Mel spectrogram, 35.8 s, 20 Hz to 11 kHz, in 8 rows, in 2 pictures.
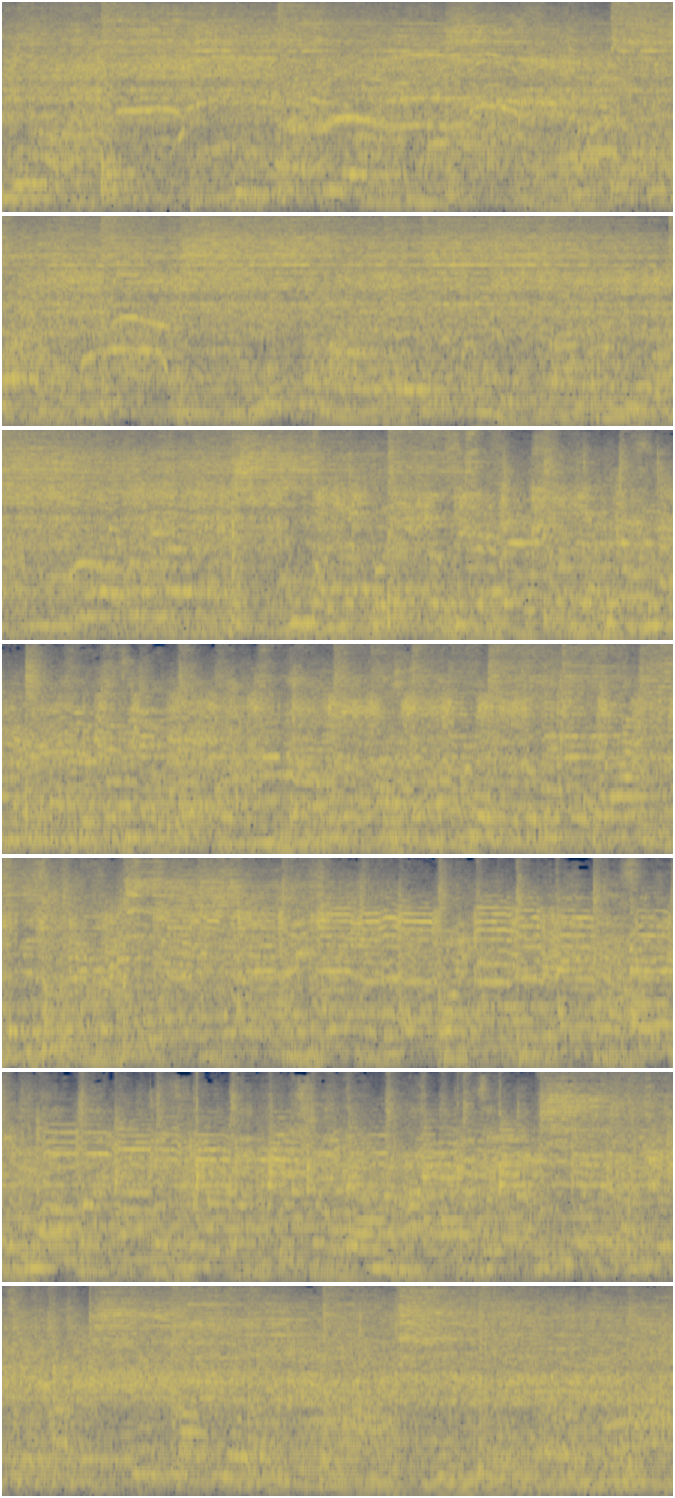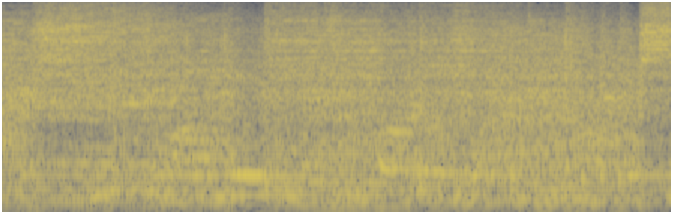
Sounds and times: Heavy metal: 0.0s - 35.7s
Rock and roll: 0.0s - 35.7s.

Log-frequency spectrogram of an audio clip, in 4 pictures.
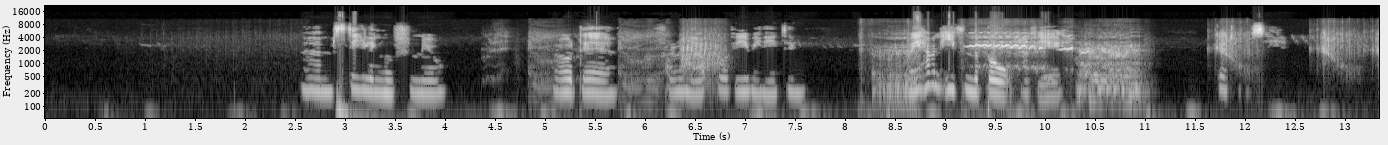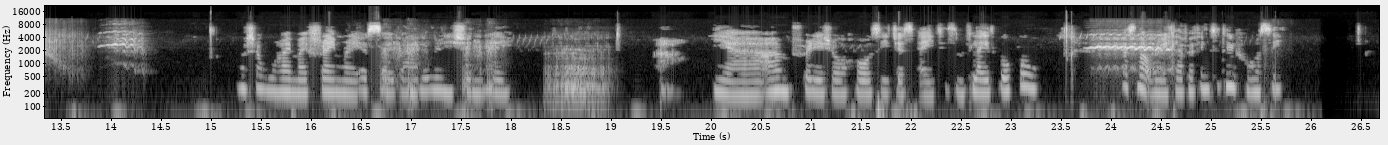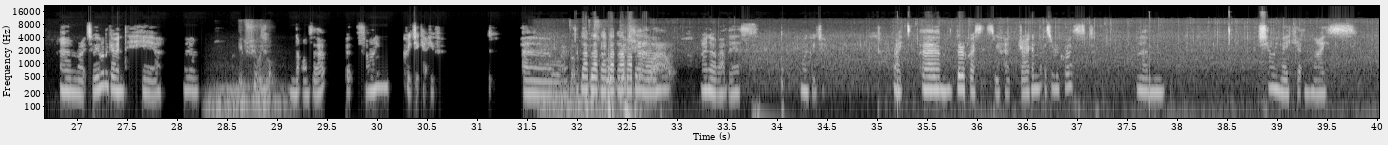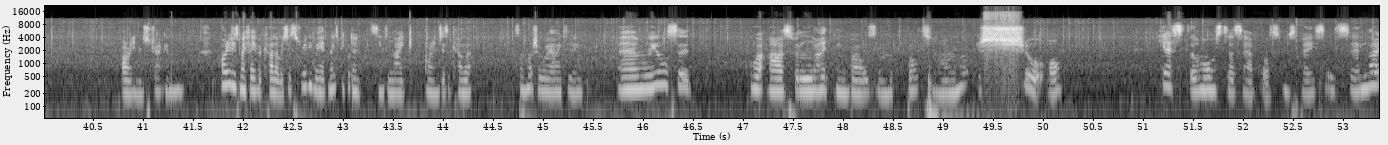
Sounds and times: Speech: 2.6s - 4.0s, 4.9s - 7.6s, 8.6s - 10.4s, 11.7s - 12.4s, 15.0s - 18.0s, 19.0s - 25.8s, 26.8s - 37.9s, 38.8s - 39.8s, 40.8s - 46.5s, 47.1s - 50.2s, 51.2s - 53.3s.

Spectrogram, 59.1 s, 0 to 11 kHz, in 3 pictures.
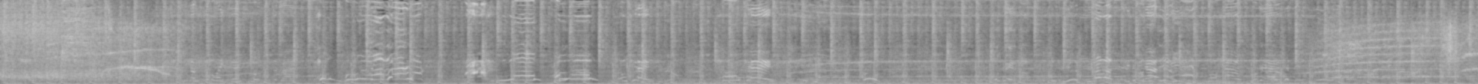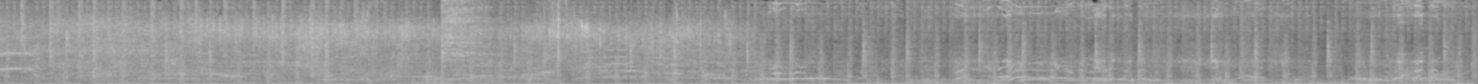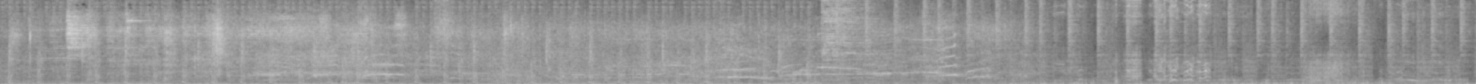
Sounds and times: Music: 0.0s - 59.0s
Speech: 2.4s - 8.8s, 9.6s - 10.4s, 13.2s - 17.8s, 32.4s - 39.2s.

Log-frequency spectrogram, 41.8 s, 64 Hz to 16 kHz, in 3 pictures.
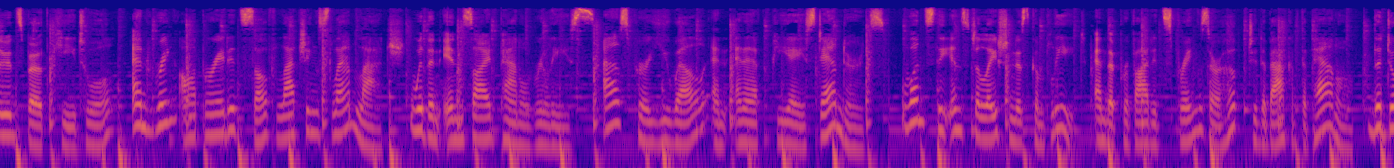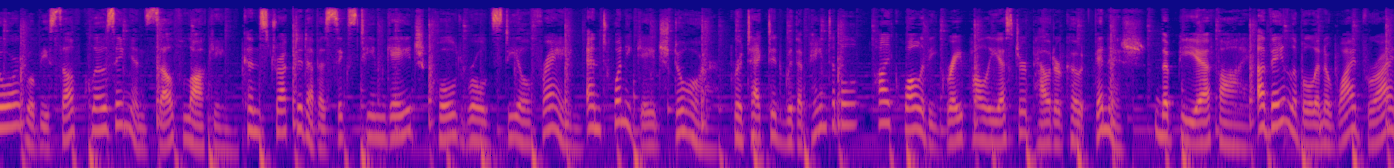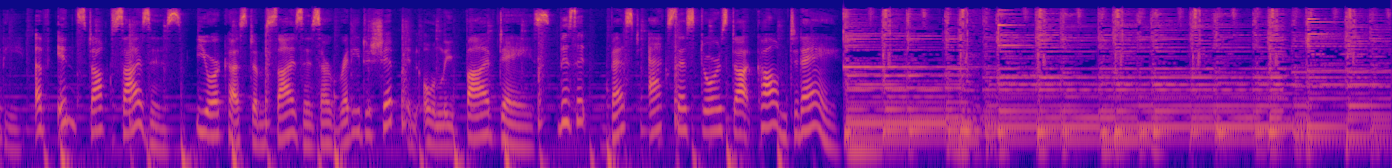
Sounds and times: Speech: 0.0s - 36.4s
Music: 0.0s - 41.8s.

